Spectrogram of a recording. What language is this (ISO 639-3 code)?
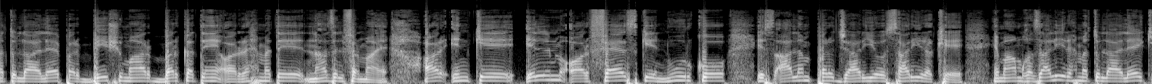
urd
